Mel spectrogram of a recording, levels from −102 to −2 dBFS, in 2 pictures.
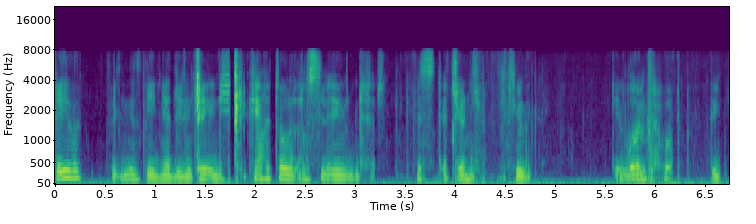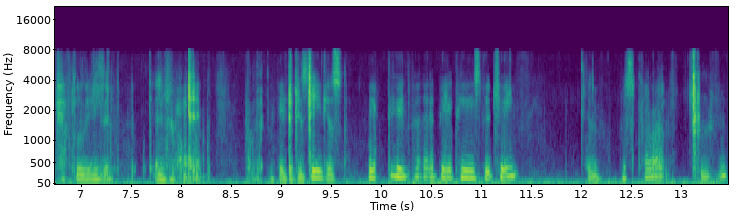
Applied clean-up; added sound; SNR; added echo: neural diffusion model UNIVERSE++.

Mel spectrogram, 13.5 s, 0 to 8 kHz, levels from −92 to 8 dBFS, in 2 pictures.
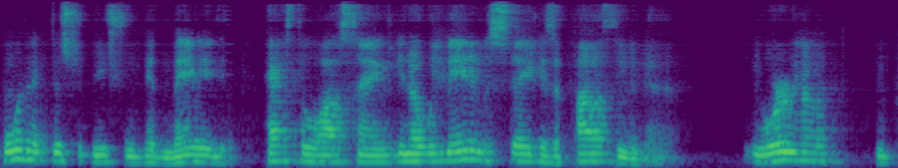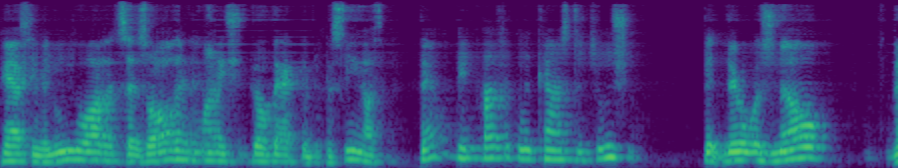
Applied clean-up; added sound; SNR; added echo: neural mask model DeepFilterNet 3.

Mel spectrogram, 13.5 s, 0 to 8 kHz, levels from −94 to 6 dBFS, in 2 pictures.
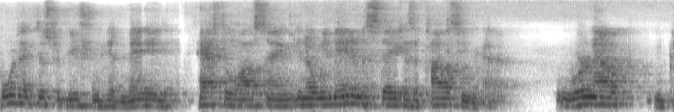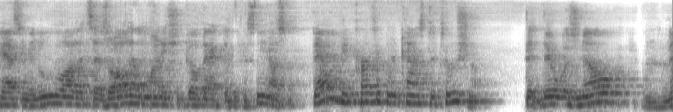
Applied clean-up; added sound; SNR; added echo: neural mask model Resemble Enhance denoiser.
